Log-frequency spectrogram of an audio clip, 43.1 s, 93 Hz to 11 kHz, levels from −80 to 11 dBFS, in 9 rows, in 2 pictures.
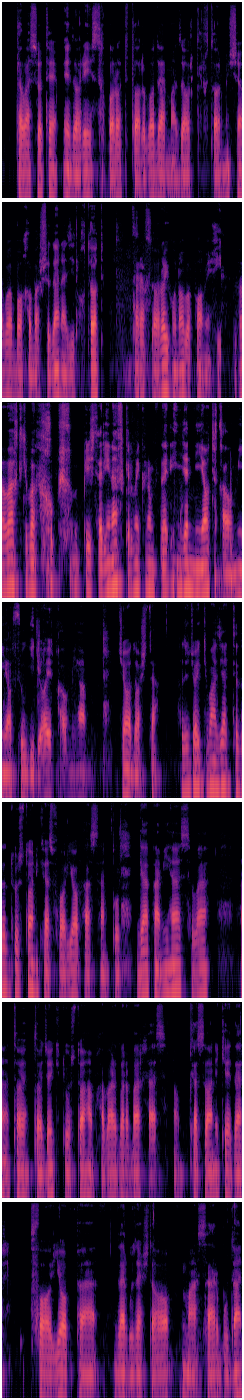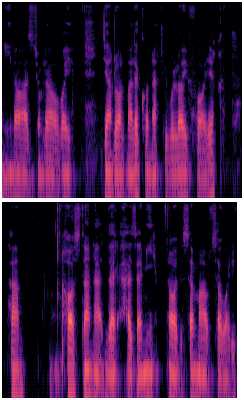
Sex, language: male, Persian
